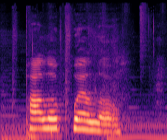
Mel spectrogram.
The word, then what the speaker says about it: Paulo Coelho: will just oh I said it all wrong Paulo Coelho so I said it incorrectly I wanted to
